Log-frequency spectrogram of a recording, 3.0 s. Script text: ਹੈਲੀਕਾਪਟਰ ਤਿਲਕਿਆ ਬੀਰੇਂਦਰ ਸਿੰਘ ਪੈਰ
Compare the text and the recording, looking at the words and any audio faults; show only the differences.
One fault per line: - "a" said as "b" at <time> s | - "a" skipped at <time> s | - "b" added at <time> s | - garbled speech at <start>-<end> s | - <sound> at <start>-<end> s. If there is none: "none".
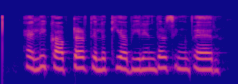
none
